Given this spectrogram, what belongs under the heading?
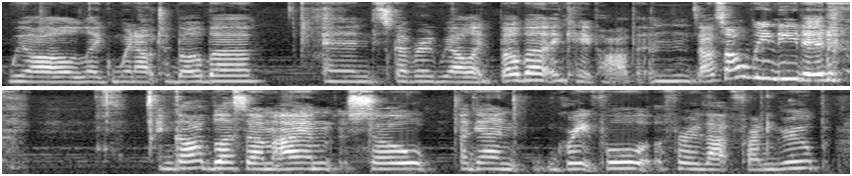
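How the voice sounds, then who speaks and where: High-voiced young woman chatting candidly. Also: steady tone, normal speed, darkish tone. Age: 20s. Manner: candid, self-reflective. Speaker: vlogger. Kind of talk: casual confessional chat to camera.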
